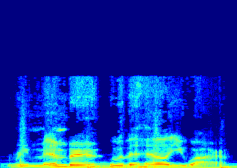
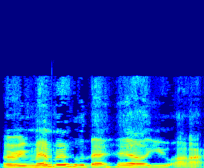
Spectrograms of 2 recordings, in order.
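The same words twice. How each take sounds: First: It is said softly, without force. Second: It is said forcefully, without apology.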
